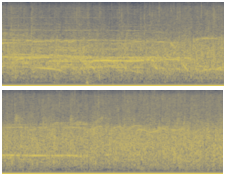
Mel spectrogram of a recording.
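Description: Theatre audience applauding steadily, with cheering voices whooping over the clapping.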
